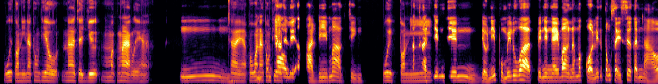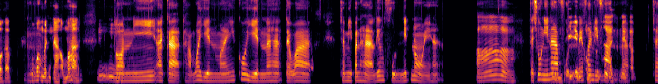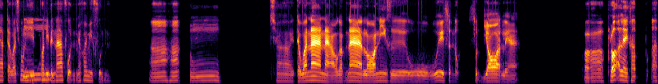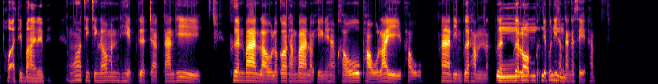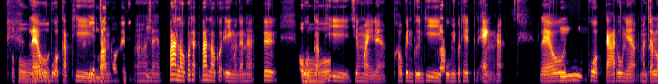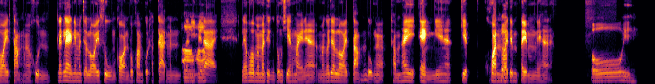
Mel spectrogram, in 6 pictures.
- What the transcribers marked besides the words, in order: distorted speech; tapping; laughing while speaking: "เพราะว่ามัน"; other background noise; drawn out: "อืม"
- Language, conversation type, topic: Thai, unstructured, สถานที่ไหนที่ทำให้คุณประทับใจมากที่สุด?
